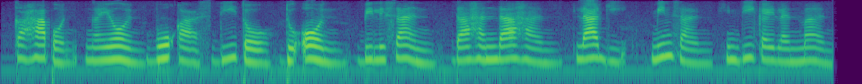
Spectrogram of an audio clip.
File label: filipino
